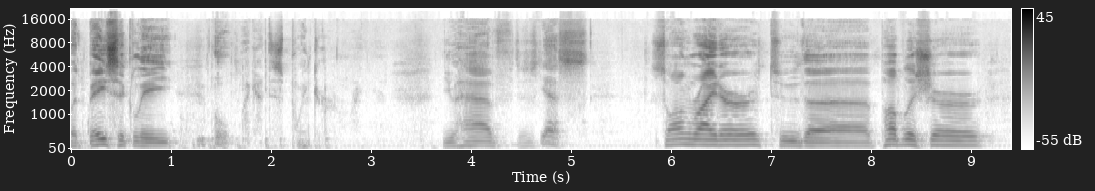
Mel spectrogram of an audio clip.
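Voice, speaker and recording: Speaking very slowly with an American accent, a man uses a medium pitch and ordinary pitch variation. His loudness swings widely, and room echo is audible. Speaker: music copyright lawyer, lecturer. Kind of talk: lecture.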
